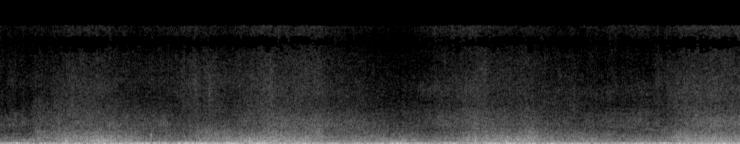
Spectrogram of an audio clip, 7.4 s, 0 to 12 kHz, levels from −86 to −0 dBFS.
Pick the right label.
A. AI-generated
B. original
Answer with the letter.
B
